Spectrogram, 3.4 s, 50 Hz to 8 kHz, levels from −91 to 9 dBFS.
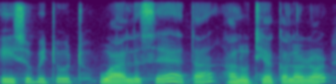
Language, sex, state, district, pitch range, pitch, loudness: Assamese, female, Assam, Kamrup Metropolitan, 255-285 Hz, 270 Hz, -16 LUFS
